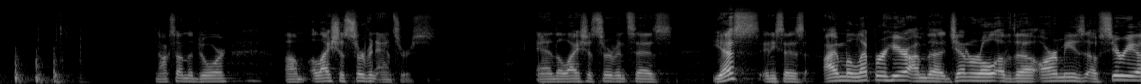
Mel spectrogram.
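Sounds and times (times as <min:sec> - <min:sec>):
knocking on a door: 0:00.0 - 0:00.7
speech: 0:01.6 - 0:04.4, 0:05.4 - 0:11.4.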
